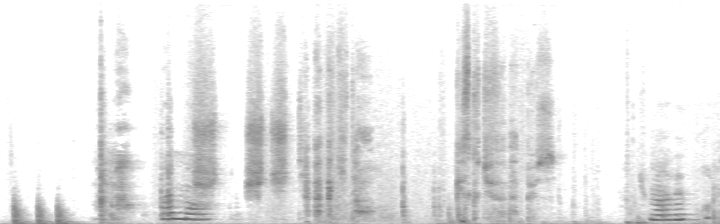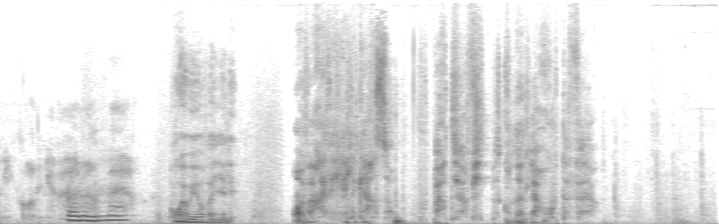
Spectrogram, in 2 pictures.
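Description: A woman speaks urgently and close by.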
